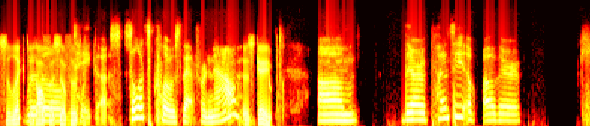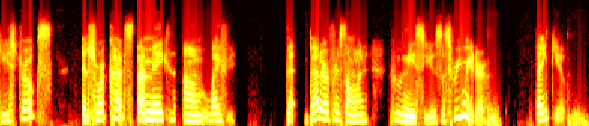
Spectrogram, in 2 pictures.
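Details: Adult woman who says she stutters and that it is heard throughout her talk; stuttering.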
